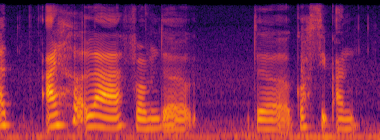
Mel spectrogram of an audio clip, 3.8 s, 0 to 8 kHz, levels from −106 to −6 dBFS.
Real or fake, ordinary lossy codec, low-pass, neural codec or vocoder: real; none; 7.2 kHz; none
